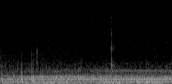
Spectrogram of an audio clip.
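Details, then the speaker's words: ICECO portable fridge plugged in after its first deliberate fall from a 20 ft cliff: the compressor starts and runs with a quiet, steady mid-pitched hum and light handling clicks, so it still works normally. "you can hear it and you can feel it so looks like it's still working"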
